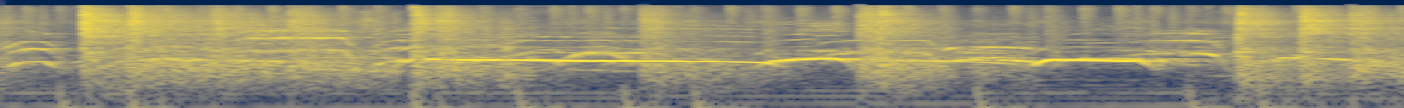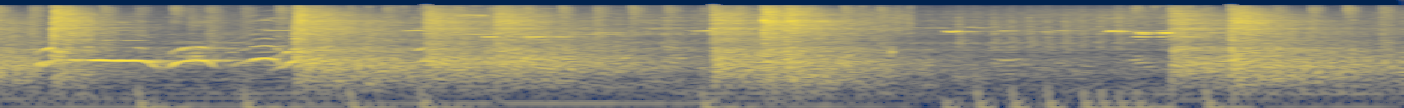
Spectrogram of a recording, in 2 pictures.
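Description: Firecrackers bursting in an irregular string of sharp bangs, roughly one a second, while a crowd shouts and whistles over them.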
